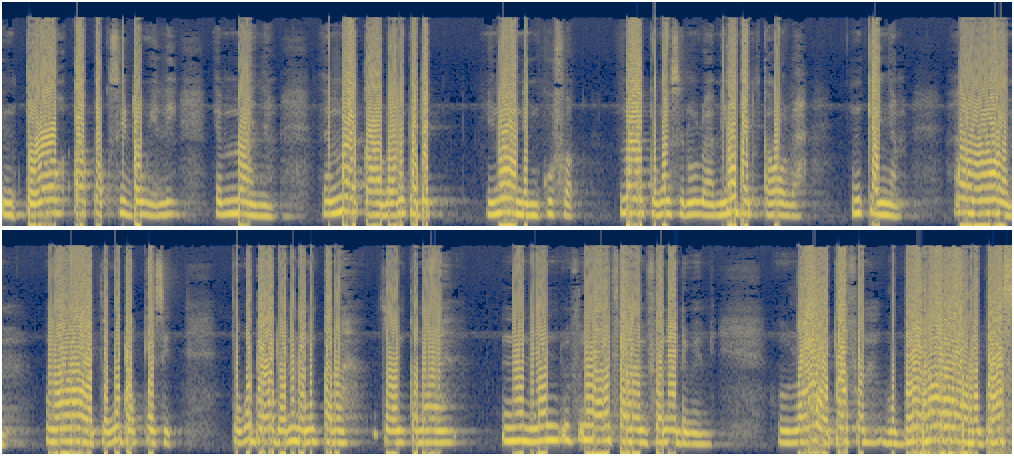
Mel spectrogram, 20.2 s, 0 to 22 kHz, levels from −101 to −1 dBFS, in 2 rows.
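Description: All through the speech there's integer overflow: pushed about 11 dB too hot, roughly one sample in twenty wraps to the opposite sign, giving harsh cracks on loud peaks.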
